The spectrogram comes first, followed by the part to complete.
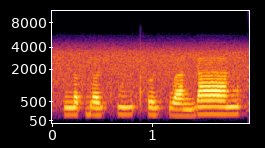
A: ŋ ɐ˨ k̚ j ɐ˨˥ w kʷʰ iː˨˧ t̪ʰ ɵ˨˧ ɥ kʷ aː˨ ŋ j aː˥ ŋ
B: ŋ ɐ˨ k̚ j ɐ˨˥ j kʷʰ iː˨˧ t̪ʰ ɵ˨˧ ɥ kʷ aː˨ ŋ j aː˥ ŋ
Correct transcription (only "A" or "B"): B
